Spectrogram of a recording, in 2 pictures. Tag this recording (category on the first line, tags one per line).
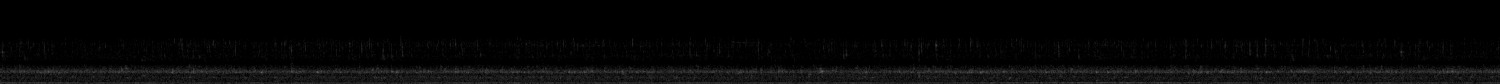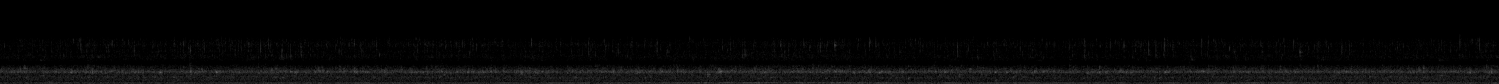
Soundscapes > Nature
sound-installation
soundscape
field-recording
